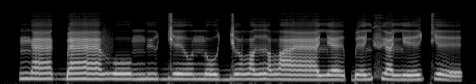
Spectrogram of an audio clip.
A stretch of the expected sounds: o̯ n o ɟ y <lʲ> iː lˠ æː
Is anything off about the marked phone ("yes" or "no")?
yes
